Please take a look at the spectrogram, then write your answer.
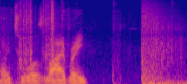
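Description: Gunfire bursts during a competitive Counter-Strike esports match, with a few quick shots breaking in after a pause, heard right after a caster's voice calls out a position.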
